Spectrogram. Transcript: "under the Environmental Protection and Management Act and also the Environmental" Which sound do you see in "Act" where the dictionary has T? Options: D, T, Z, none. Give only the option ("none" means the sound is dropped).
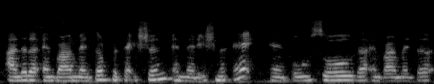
none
